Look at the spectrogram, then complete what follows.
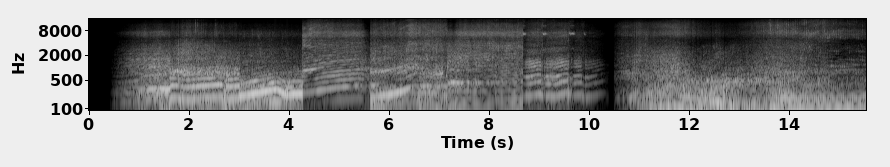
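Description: Race car engines accelerating hard, rising in pitch through repeated gear changes, in several clips joined by abrupt cuts. After a brief silence about ten seconds in, a V8 car engine runs at low revs, rising and falling lightly as the car pulls away.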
